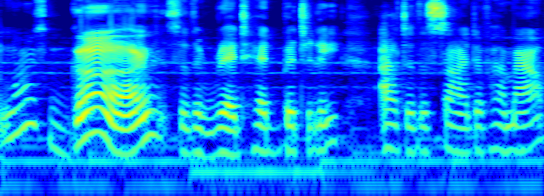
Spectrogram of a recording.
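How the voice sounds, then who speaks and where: A woman speaks while music plays in the background. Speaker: audiobook narrator. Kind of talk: audiobook reading.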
